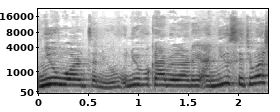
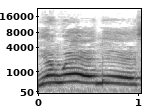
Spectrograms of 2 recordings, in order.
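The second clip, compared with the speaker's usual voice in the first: high, dramatized exclamation of shock; 8 semitones higher, slower than usual. Shown as a demonstration. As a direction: cry it out high, as if something happened.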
